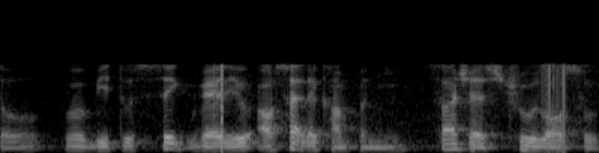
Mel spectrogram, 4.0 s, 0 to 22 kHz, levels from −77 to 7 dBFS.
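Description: Bit errors on the digital phone line show up from 1.42 to 1.48 s and again, denser, from 3.58 to 3.76 s: flipped bits corrupt single samples, giving brief sharp ticks and crackle.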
